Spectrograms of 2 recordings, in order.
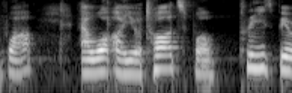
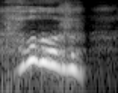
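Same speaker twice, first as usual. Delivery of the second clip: real laugh; 6 semitones higher, 5 dB louder than usual. Real, not acted. Host reacts to the story.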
